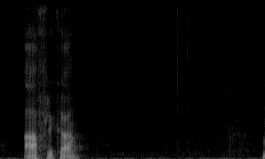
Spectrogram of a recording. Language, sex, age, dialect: Faroese, male, 61+, Vágar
